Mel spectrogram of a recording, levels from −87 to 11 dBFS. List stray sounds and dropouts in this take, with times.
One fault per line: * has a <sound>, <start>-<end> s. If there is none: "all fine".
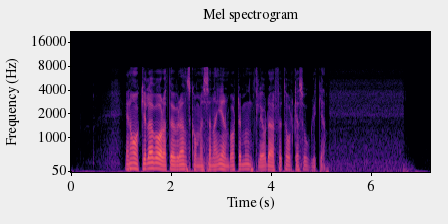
all fine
